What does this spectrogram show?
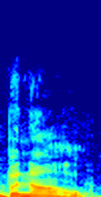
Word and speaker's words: banal: You find it funny that you pronounce banal the way you do, when if you take the B off, it's No, I'd say it the same way. Anal.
